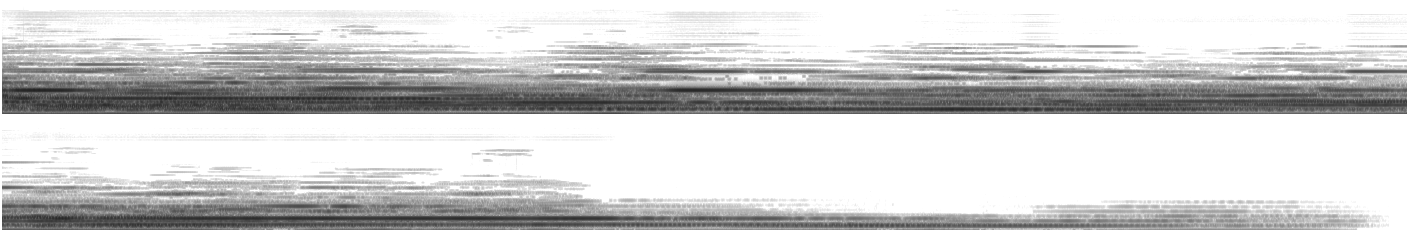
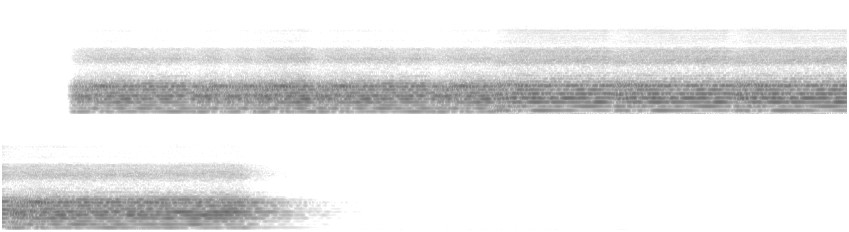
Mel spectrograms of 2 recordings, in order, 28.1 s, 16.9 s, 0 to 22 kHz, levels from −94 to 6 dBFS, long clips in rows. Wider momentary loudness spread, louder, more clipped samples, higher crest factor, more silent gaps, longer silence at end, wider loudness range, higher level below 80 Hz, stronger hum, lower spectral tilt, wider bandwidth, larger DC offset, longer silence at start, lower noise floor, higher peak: first, 18 LU vs 4 LU; first, -16 LUFS vs -41 LUFS; neither; about the same, 16 dB vs 14 dB; neither; second, 0.1 s vs 5.55 s; first, 18 LU vs 4 LU; first, -52 dBFS vs -86 dBFS; neither; first, -10 dB/octave vs -6.5 dB/octave; second, 4.6 kHz vs 9.6 kHz; first, 2% vs under 0.1%; second, 0 s vs 0.7 s; second, -67 dBFS vs under -90 dBFS; first, 0 dBFS vs -28 dBFS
